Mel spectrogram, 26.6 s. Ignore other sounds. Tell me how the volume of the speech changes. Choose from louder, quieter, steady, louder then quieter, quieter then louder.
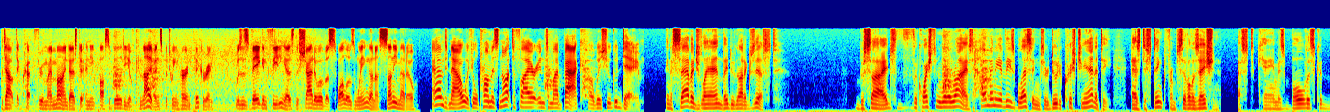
steady.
